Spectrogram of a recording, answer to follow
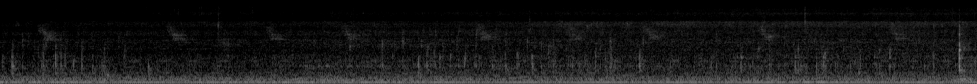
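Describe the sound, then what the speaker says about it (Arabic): Pieces of Moroccan sweet dough fry in hot oil, giving a steady dense bubbling and sizzling with scattered small pops throughout, close by and without speech. "خديت واحد الكميه ديال الزيت وسخنتها، وغنقص دابا العافيه ونبدا نرمي هاد الحليوات هادو"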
